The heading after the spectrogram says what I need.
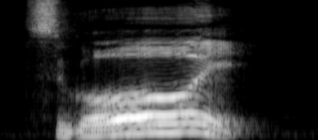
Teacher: the first syllable is actually lower than the third syllable. And with go, the pitch rises. But it doesn't matter semantically, so we just say low, high, low for convenience.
